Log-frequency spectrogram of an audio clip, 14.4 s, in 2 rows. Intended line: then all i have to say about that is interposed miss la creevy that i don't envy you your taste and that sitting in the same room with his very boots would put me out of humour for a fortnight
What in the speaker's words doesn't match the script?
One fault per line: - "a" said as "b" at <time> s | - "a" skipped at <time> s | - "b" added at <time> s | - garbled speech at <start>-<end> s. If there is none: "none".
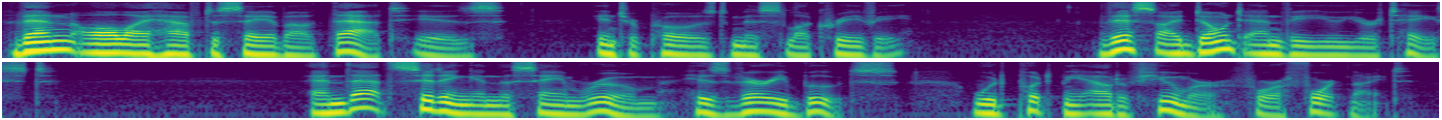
- "that" said as "this" at 5.5 s
- "with" skipped at 10.5 s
